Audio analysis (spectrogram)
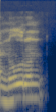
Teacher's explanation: آخری حرف کو ہم نے ساکن کر دیا، اور آخری حرف سے پہلے واو مدہ ہے ، واو ساکن ما قبل پیش ہے، تو یہاں واو مدہ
